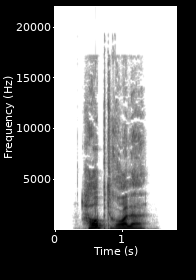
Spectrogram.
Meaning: lead (starring role in a drama)
- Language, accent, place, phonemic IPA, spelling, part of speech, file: German, Germany, Berlin, /ˈhaʊ̯ptˌʁɔlə/, Hauptrolle, noun, De-Hauptrolle.ogg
